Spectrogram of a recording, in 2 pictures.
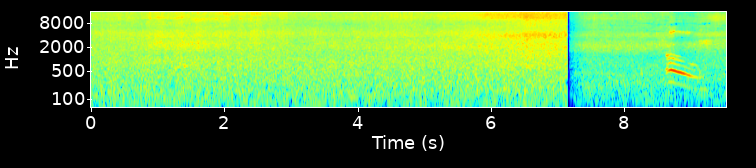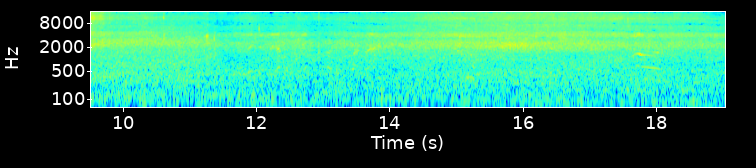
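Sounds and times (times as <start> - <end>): person crying out: 8.6 - 9.3.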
